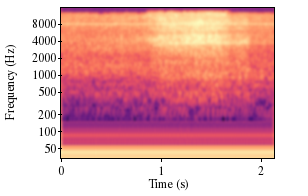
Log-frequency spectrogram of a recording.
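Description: Steady hiss from a live microphone and sound system, with no voice on it.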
